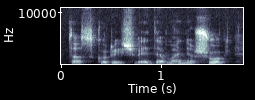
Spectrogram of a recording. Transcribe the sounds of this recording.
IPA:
ˈtɐs ˈkʊr ˈiːʃʲʋʲɛdʲɛ ˈmɑːnʲɪ ˈʃuɔktʲ

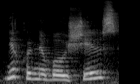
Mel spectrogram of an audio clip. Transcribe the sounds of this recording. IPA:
ˈnʲiɛkʊr nʲɛbʊˈʋɐʊ ɪˈʃʲeːjʊs

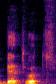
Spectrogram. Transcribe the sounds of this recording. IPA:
ˈbʲɛt ˈʋɐt

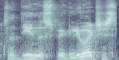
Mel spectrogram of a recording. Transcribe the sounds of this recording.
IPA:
soːˈdʲiːnɐ sʲpʲɪɡˈlʲuɔt͡ʃʲɪs

